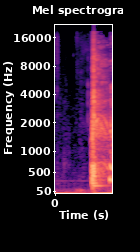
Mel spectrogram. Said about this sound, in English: Me coughing. Fuck, I've still got this fucking cough. It's been months. It's not COVID, everyone. It's not COVID.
